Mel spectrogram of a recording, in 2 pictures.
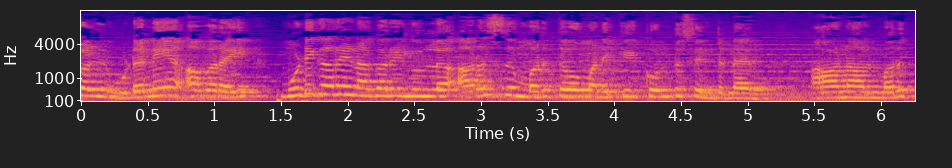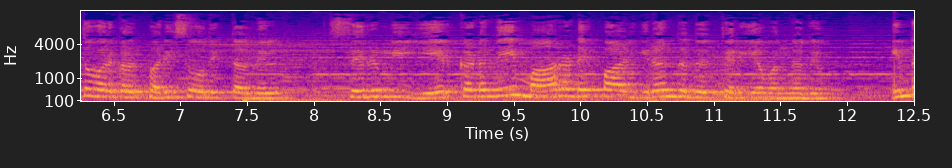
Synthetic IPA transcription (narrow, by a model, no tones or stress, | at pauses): ɐɭʊɽɐneːʔɐʋɐɾɐɪmʊɽɪɣɐɾɐɪnɐɣɐɾɪnɯɭːɐʔɐɾɐsɯmɐɾɯt̪ːɐʋɐmɐnɐɪkːɪkɔɳɖɯsɛndrɐnɐɾ | aːnaːlmɐɾɯt̪ːɐʋɐɾɣɐɭpɐɾɪsoːðɪt̪ːɐðɪlsɪɾɯmieːɾkɐɽɐnd̪eːmaːɾɐɽɐɪpːaːlɪɾɐnd̪ɐðɯt̪ɛɾɪjɐʋɐnd̪ɐðɯ | ɪnd̪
